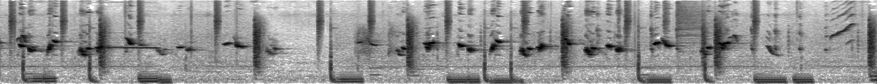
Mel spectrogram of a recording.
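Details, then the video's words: Yellow-vented bulbul singing energetically with 'nguklik' clicks, said to provoke rival birds. Steady runs of chirpy warbled notes pour out, interspersed with crisp clicks, while low rhythmic thumps recur about every second. "Trucuk Gacor - Nguklik Bikin Emosi yang Lain"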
